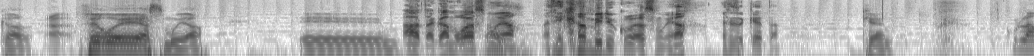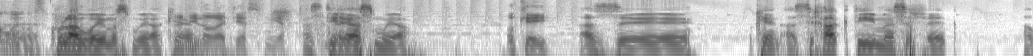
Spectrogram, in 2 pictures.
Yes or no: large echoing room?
no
